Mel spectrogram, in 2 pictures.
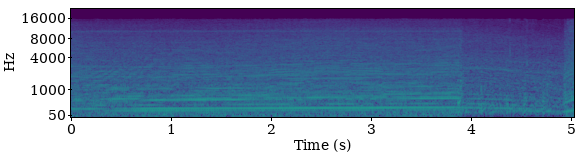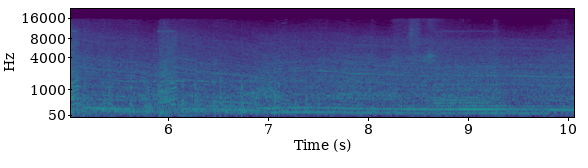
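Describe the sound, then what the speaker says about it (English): A Porsche Carrera RSR 3.0 race car engine in Assetto Corsa held against the rev limiter, a sustained high-pitched buzzing drone with brief stutters and pitch dips, close and steady with no talking. "Might just want to hit the rev limiter there and not lose that much time shifting."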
